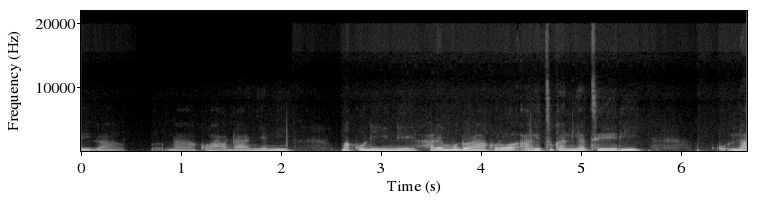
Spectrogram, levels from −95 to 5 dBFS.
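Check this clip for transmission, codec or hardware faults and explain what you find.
Automatic gain rising shows up twice in this speech clip. From 0.93 to 2.21 s the level climbs by about 6 dB, then again from 2.75 to 3.48 s by about 3 dB. In both stretches the gain control has judged the input too quiet and is turning itself up step by step, so you hear the talker and the room noise swell together rather than the voice simply getting louder.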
